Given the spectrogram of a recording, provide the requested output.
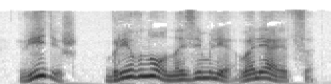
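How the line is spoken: Deep voice over battle noise. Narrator (Russian): заговорил мечник, перекрывая густым голосом звон мечей и крики воинов

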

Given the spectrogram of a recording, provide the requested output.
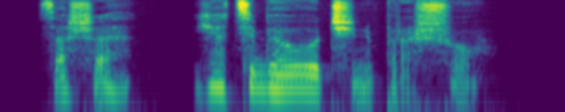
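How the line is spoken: Tired mutter. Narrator (Russian): устало пробормотал Войтах

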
